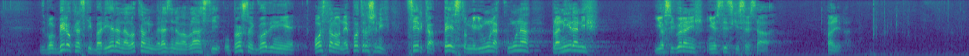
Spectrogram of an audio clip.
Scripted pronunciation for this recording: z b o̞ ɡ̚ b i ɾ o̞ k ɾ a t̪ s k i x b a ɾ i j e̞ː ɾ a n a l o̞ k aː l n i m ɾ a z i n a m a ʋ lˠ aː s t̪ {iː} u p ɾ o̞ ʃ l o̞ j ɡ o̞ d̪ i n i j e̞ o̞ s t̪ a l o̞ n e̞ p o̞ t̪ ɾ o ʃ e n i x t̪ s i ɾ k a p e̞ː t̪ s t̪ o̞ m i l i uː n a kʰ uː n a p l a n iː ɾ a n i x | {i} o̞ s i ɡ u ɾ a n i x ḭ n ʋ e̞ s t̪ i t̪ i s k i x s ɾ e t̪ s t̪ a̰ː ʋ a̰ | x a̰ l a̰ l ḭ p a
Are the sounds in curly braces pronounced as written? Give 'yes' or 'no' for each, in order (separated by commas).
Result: no, yes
